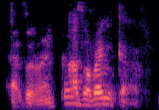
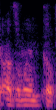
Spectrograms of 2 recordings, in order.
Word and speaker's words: Azarenka: Azarenka. – Yeah, Victoria Azarenka from Belarus.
